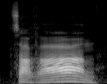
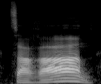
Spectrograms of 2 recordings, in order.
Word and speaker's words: цаган: первое слово это слово саган саган саган нужно произносить его немного протягиваем вторую буква цаган саган это белый hara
